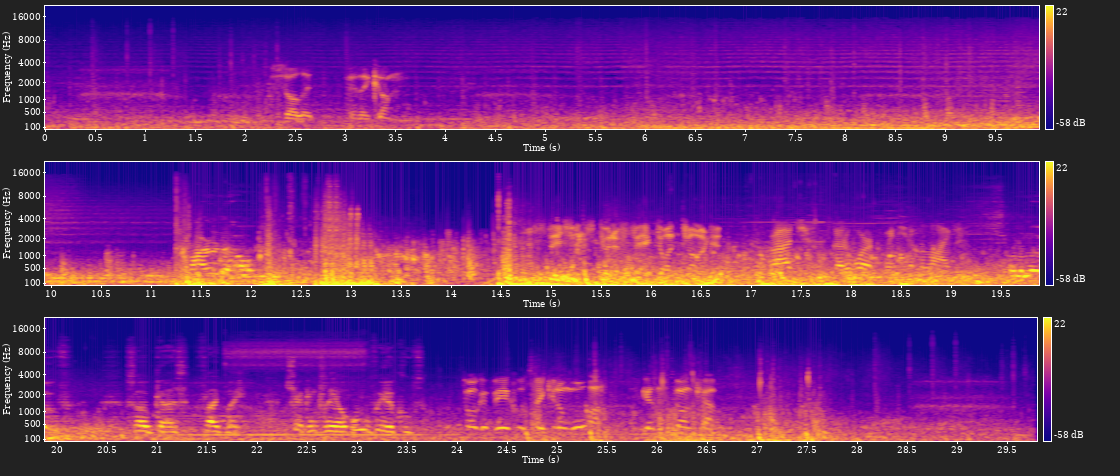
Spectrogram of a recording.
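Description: Water churns and bubbles around a diver.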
